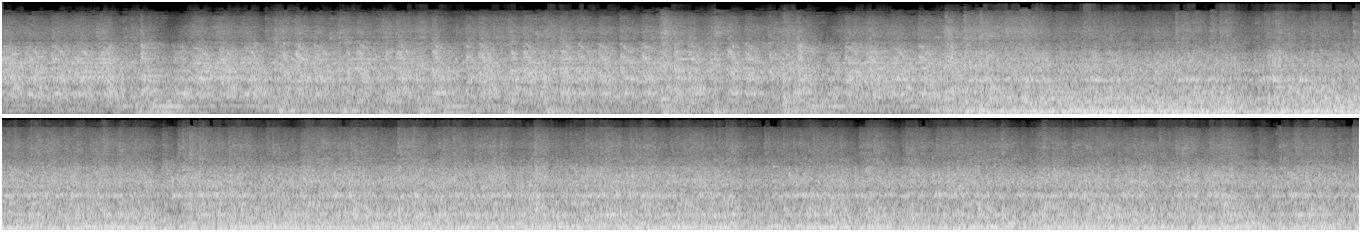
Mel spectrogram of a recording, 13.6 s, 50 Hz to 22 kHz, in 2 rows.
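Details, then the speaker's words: Turbo Oldsmobile DX small block, after installation in the car: it cranks, then catches into a loud, lumpy, rowdy idle with a loose clatter underneath. Piston slap, as every piston has excessive clearance. "every piston in this thing's got 10,000 splits. Yeah. I mean, it's loose as a goose."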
